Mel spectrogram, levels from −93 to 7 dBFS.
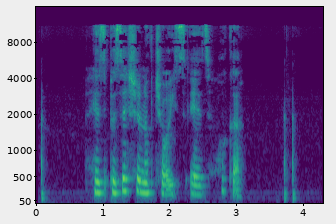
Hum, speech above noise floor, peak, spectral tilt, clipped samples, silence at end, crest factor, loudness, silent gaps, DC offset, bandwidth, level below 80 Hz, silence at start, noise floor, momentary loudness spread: none; 47 dB; -6 dBFS; -3.5 dB/octave; under 0.1%; 0.4 s; 20 dB; -24 LUFS; none; under 0.1%; 12 kHz; -60 dBFS; 0.1 s; -70 dBFS; 22 LU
